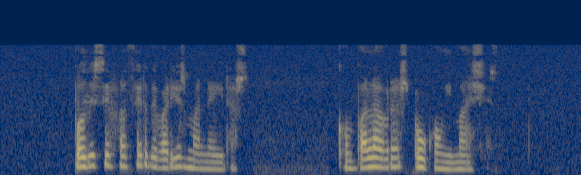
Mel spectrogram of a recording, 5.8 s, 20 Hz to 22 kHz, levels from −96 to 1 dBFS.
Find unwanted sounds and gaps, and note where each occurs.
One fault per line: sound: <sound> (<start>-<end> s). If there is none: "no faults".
no faults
